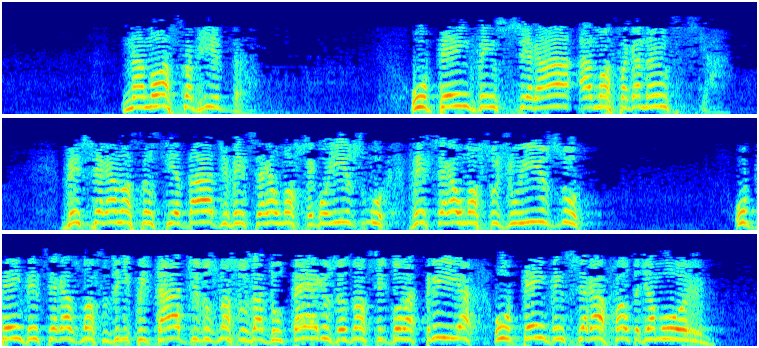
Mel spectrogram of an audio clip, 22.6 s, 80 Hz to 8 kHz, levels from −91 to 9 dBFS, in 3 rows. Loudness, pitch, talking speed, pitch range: -22 LUFS, 275 Hz, 105 wpm, 265-285 Hz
